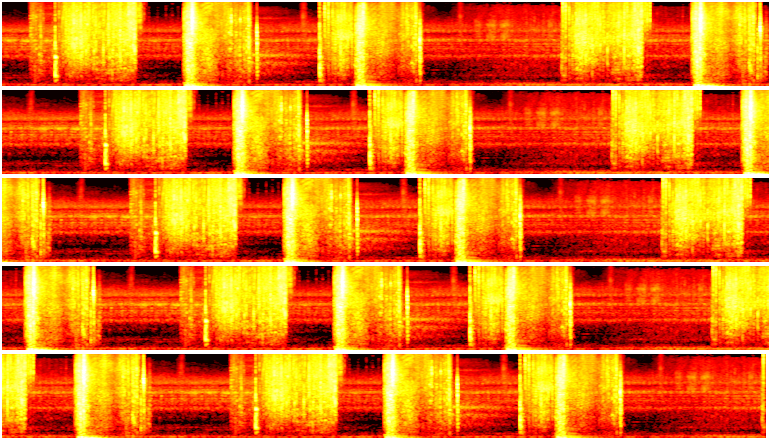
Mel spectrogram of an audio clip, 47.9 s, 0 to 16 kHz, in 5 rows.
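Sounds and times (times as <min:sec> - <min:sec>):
arrow shots with thuds: 0:02.3 - 0:02.8, 0:04.4 - 0:04.9, 0:08.6 - 0:09.1, 0:12.5 - 0:13.0, 0:14.6 - 0:15.1, 0:18.9 - 0:19.4, 0:22.7 - 0:23.2, 0:24.9 - 0:25.4, 0:29.1 - 0:29.6, 0:33.0 - 0:33.4, 0:35.1 - 0:35.6, 0:39.3 - 0:39.8, 0:43.2 - 0:43.6, 0:45.3 - 0:45.8.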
